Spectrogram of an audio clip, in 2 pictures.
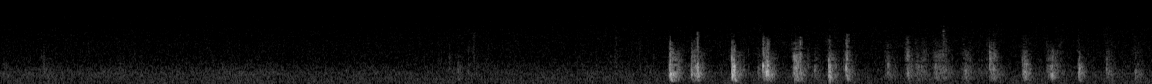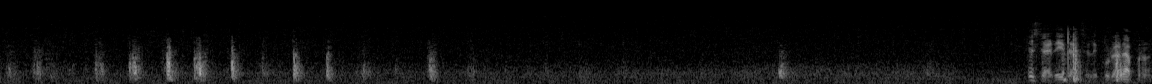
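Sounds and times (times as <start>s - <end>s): horse hooves clopping: 6.1s - 19.8s.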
